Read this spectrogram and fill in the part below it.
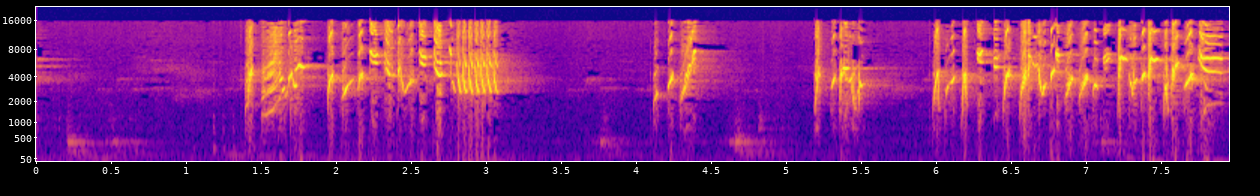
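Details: European goldfinches warming up, singing in three phrases of quick, jangling twitters, the first ending in a harsh buzzy note, the last a lively tinkling run.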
